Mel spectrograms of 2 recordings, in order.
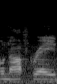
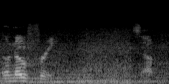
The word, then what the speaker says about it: Onofre: got Edwin onofre without onofre my apologies were pronouncing it earlier it's no free I've got I've been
